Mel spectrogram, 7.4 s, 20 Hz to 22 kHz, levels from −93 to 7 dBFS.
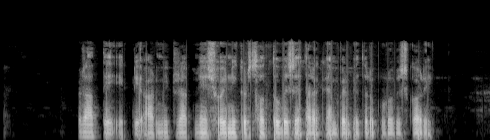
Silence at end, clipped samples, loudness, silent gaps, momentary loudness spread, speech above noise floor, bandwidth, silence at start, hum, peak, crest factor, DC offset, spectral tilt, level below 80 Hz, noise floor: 0.9 s; under 0.1%; -19 LUFS; none; 8 LU; 65 dB; 7.8 kHz; 1.15 s; none; -2 dBFS; 18 dB; under 0.1%; -5 dB/octave; -40 dBFS; -83 dBFS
